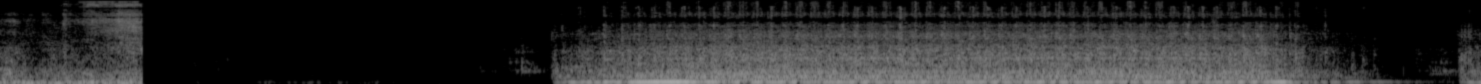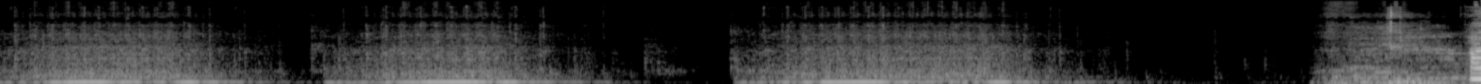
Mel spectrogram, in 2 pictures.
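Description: A sewing machine stitches folded fabric to form an elastic casing, running in one long burst and then three shorter bursts with pauses between, a close steady mechanical whir.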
